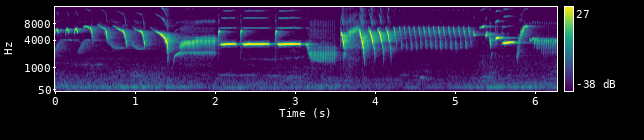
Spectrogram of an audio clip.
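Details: Belgian canary with quick descending chirps, clear level whistles held about half a second each, then a rapid buzzing trill and a few final sweeps.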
